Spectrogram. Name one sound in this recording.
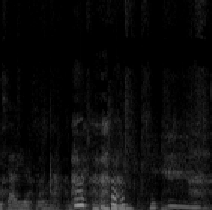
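A toddler laughs.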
